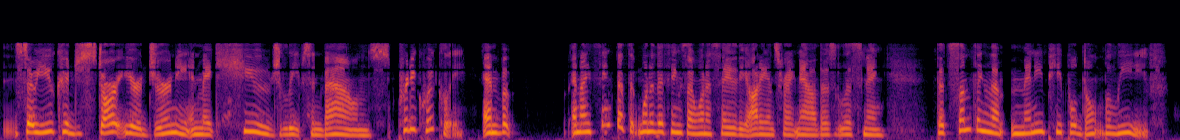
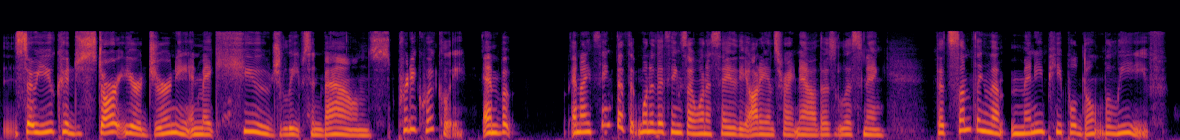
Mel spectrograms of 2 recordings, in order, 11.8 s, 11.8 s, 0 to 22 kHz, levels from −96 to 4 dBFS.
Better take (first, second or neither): second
